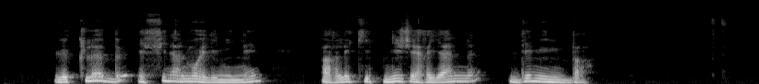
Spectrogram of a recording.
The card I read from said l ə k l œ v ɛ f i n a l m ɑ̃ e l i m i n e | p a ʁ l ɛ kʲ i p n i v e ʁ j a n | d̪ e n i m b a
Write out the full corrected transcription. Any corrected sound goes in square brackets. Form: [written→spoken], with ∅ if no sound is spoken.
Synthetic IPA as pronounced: l ə k l œ [v→b] ɛ f i n a l m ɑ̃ e l i m i n e | p a ʁ l [ɛ→e] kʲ i p n i [v→ʒ] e ʁ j a n | d̪ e n i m b a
